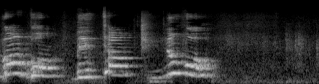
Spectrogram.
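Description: A woman speaks in a high, exaggerated character voice close by.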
